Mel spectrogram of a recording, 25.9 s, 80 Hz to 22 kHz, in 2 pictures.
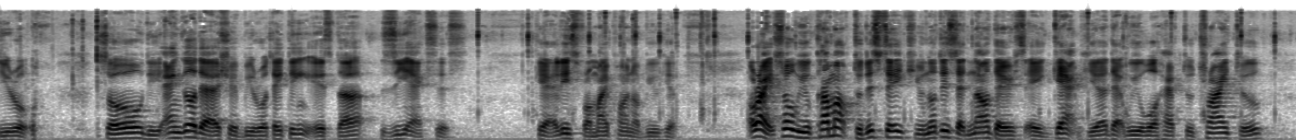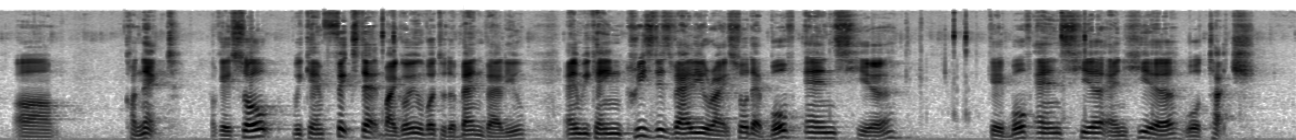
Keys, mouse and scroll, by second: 0.8 KP_0, 4.8 alt+click, 5.5 scroll up 1, 5.7 alt+click, 6.4 alt+click, 6.8 alt+middle click, 7.2 alt+click, 7.6 alt+middle click, 8.3 alt+middle click, 9.1 scroll up 1, 9.5 alt+middle click, 11.7 alt+middle click, 12.4 alt+click, 16.8 click, 22.1 ctrl+1, 22.5-25.9 drag.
